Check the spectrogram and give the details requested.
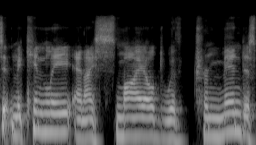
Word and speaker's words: McKinlay: but do you just pronounce it McKinley I pronounce it McKinley and I smiled with tremendous pleasure when you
